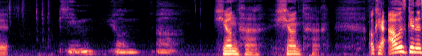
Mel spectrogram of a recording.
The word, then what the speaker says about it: HyunA: HyunA.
